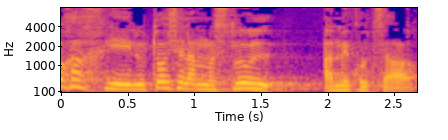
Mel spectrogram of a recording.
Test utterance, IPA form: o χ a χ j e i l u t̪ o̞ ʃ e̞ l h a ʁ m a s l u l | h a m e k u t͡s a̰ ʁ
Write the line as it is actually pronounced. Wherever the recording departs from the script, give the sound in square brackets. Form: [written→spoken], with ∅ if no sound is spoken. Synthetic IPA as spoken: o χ a χ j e i l u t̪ o̞ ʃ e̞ l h a [ʁ→∅] m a s l u l | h a m e k u t͡s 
